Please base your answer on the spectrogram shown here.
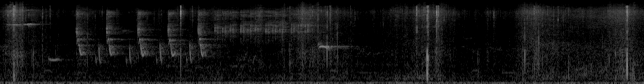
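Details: A distant common nightingale sings in the evening around 19:52 on a cold, somewhat windy spring day by rural gardens, giving a run of sharp clicking notes and a few brief pure whistles over a faint rural hush.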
